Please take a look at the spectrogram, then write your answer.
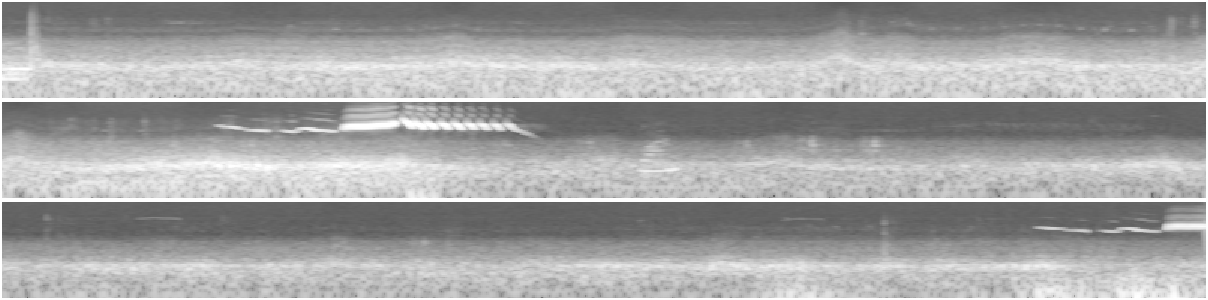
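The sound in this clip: Sparrow chirping: a quick burst of high, sharp chirps midway over a steady low hum, then a faint brief chirp right at the end.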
